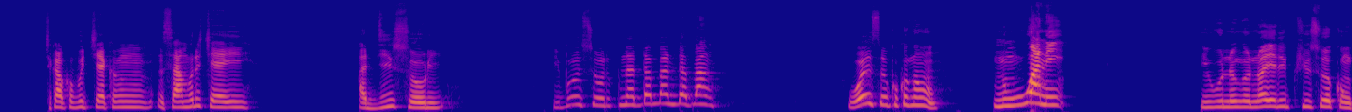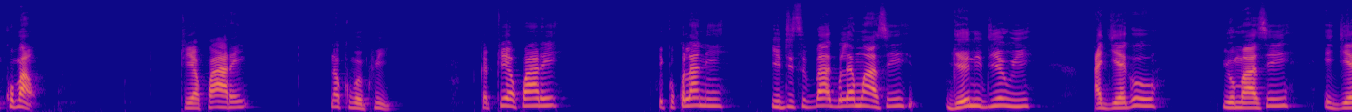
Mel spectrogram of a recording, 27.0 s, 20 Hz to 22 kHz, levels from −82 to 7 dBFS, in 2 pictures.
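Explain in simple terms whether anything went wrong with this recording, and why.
Nothing went wrong here: the speech recording comes across as it should, with no faults to point to anywhere along the way.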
